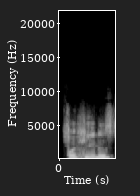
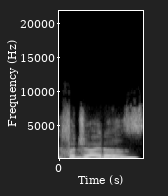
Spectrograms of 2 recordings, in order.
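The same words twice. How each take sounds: First: "fajitas" said fah-HEE-tuhs; correct pronunciation. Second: "fajitas" said fuh-JAI-tuhs; misread as spelt. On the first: Explaining a misreading to the co-host, "fajitas" as fah-HEE-tuhs. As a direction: say "fajitas" with an H sound for the j. Contrasts real word with misreading. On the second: Showing the co-host a misreading, "fajitas" as fuh-JAI-tuhs. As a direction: say "fajitas" with a hard English j, rhyming with vaginas. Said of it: "to me looks like fajitas". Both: Shown as a demonstration.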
